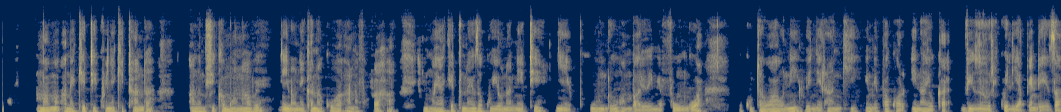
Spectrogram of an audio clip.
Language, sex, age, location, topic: Swahili, male, 18-24, Kisii, health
